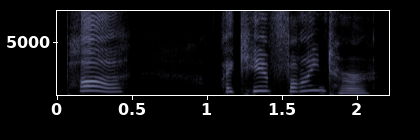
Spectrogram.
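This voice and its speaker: A woman voicing a scared young pioneer girl with a high, pleading voice. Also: sing-song, slow pace, slightly rough, no echo, studio quality, exaggerated voice.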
